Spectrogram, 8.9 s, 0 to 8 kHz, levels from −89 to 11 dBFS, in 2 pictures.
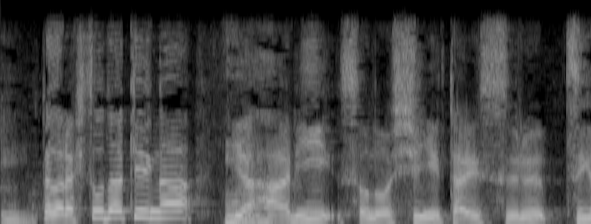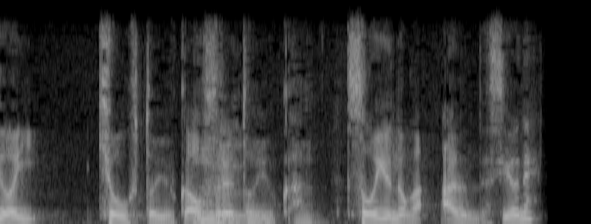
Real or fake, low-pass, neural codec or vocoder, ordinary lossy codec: real; 7.2 kHz; none; Opus, 64 kbps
